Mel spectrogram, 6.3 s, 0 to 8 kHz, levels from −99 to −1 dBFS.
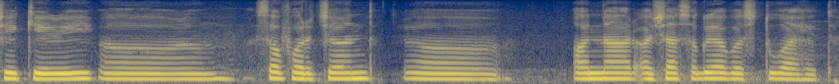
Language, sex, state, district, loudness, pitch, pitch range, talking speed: Marathi, female, Maharashtra, Pune, -14 LUFS, 200 Hz, 190-205 Hz, 95 wpm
